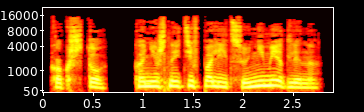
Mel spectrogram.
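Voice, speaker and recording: A woman voicing an elderly woman who answers bluntly and forcefully, in an audiobook reading. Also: medium pitch, fairly quick, no echo, clean studio sound, close to an everyday voice. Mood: indignant. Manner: forceful, scornful retorts.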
